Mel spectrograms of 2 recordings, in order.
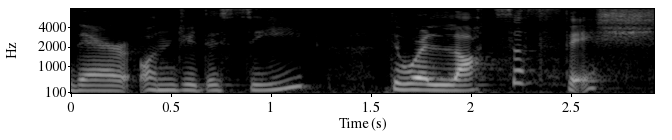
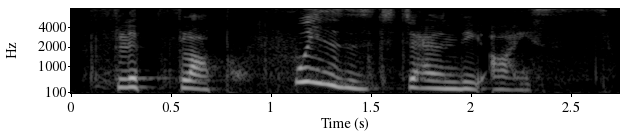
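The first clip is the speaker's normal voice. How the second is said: ordinary delivery, nothing marked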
